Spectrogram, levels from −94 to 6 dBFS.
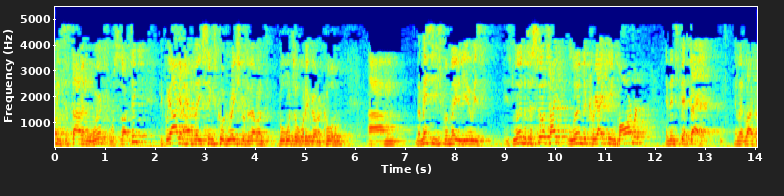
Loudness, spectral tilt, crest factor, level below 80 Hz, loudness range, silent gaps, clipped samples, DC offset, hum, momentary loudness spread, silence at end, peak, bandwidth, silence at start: -15 LUFS; -8.5 dB/octave; 14 dB; -36 dBFS; 2 LU; none; under 0.1%; under 0.1%; none; 10 LU; 0 s; 0 dBFS; 5 kHz; 0 s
